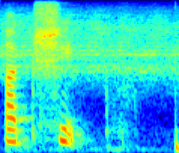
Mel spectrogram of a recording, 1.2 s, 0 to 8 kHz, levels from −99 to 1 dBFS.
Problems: constant background noise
